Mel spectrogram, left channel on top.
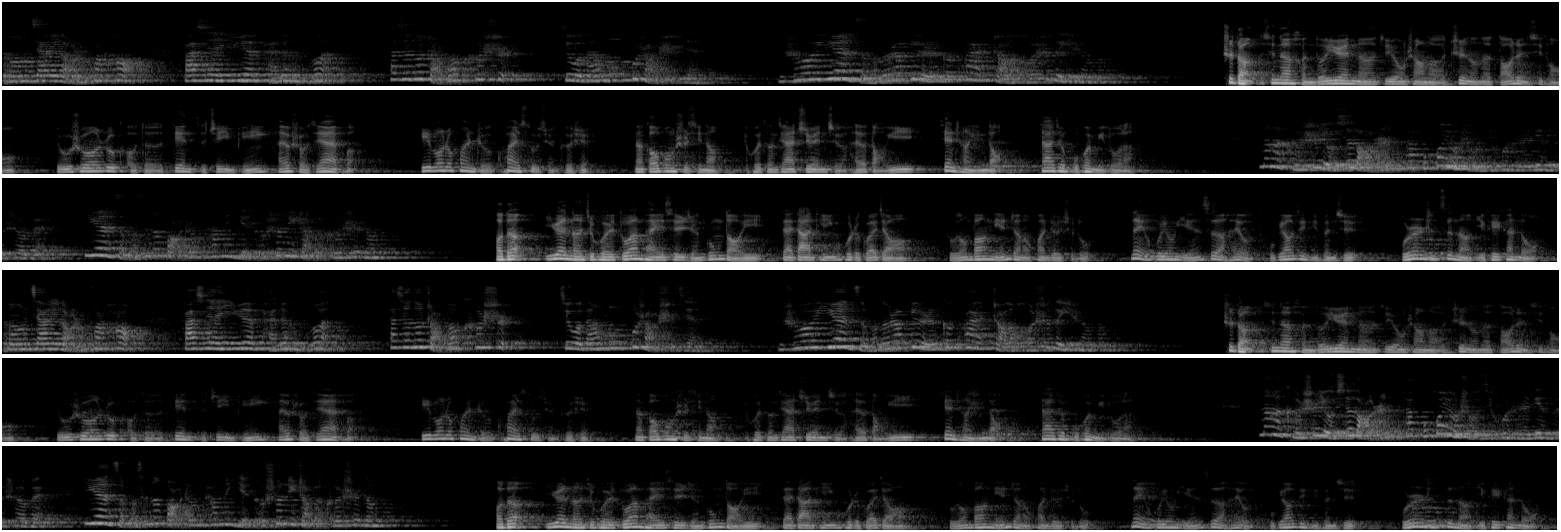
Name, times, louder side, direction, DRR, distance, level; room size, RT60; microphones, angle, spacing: voice 1, 0.0-3.3 3.8-5.1 5.6-7.0 7.8-11.1 16.3-16.5 22.2-22.4 22.7-22.8 25.4-25.6 27.8-34.9 42.5-42.7 45.2-45.7, right 1 dB, 45° right, 1 dB, 2.8 m, -38 dB
voice 2, 12.2-15.7 16.1-19.1 19.8-21.4 21.9-22.7 23.0-25.6 26.0-26.9 36.1-40.2 40.6-42.0 42.4-44.7 45.1-46.5, left 2 dB, 30° left, 10 dB, 0.4 m, -33 dB
23.0 x 9.1 x 5.2 m, 1.4 s
head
